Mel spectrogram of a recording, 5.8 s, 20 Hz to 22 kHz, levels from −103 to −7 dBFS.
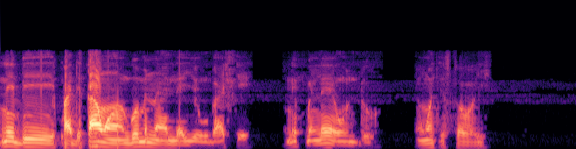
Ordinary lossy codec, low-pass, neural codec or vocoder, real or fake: none; 5.4 kHz; none; real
